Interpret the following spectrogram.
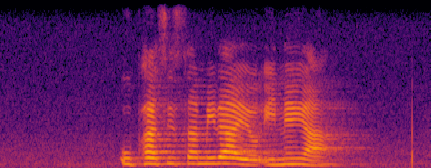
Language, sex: Venda, female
